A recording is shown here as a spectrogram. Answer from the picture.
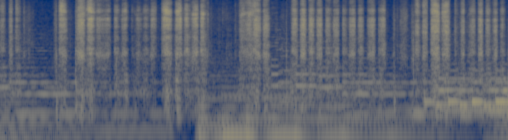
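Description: Chalk scratching and rubbing on a blackboard in many short, quick strokes, over soft music with low sustained tones.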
